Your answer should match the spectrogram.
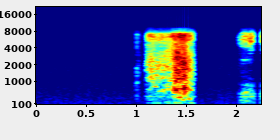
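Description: A single short burst of noise about a second in, lasting about half a second and stopping abruptly, with near silence before it.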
